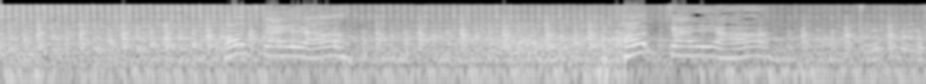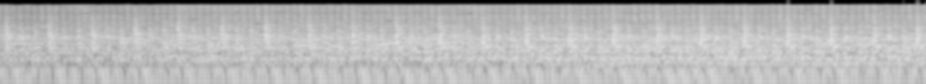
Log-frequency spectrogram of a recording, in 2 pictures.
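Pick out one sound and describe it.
A tractor engine idles with a steady, rattling rumble.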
